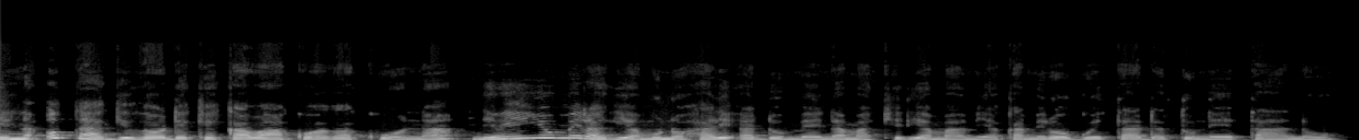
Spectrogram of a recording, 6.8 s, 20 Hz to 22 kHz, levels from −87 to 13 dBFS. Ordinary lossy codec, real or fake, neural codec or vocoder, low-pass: Opus, 32 kbps; real; none; 14.4 kHz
